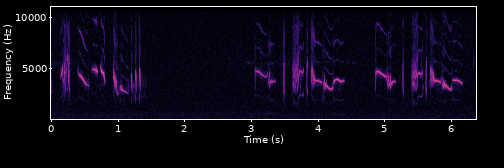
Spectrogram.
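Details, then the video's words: Quiet extended song of a Crested Lark at Manych in April, taken with a parabolic dish: three bursts of sharp chirps and wavering whistled slurs, each under two seconds, with a silent gap of about two seconds after the first. "Наконец, хохлатый жаворонок не выдержал и вполголоса выдал свой расширенный репертуар."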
